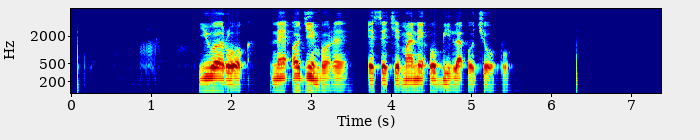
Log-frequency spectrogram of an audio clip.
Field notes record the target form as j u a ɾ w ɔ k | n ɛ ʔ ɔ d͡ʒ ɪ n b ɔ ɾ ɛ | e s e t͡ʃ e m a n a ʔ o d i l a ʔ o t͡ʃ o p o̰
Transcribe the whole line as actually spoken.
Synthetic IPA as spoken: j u a ɾ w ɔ k | n ɛ ʔ ɔ d͡ʒ ɪ m b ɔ ɾ ɛ | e s e t͡ʃ e m a n ɛ ʔ o b i l a ʔ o t͡ʃ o p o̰

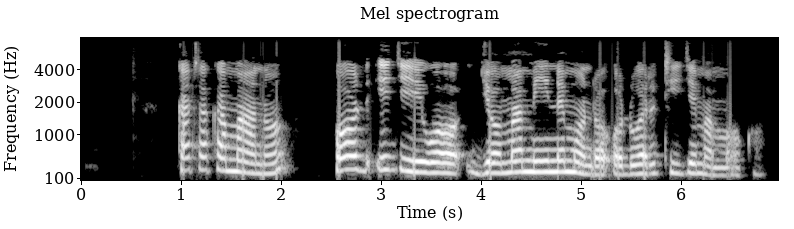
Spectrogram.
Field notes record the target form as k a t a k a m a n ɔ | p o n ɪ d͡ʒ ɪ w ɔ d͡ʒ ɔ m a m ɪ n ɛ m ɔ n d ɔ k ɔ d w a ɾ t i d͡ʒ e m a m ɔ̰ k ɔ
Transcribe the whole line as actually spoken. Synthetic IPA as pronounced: k a t a k a m a n ɔ | p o d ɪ d͡ʒ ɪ w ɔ d͡ʒ ɔ m a m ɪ n ɛ m ɔ n d ɔ ʔ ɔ d w a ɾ t i d͡ʒ e m a m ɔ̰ k ɔ

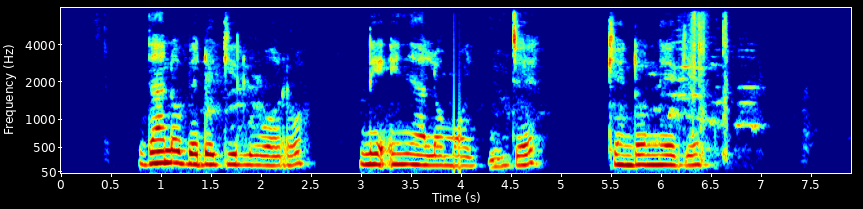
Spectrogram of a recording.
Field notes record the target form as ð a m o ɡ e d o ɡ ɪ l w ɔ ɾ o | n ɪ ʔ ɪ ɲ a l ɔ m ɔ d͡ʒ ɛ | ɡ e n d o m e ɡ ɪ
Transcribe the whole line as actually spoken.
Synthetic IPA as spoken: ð a n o b e d o ɡ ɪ l w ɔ ɾ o | n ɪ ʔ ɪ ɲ a l ɔ m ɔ d͡ʒ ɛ | k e n d o n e ɡ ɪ

